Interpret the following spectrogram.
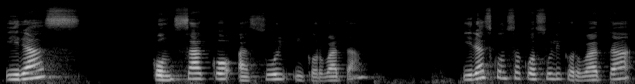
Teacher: es una pregunta y es una pregunta que presenta tono final ascendente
